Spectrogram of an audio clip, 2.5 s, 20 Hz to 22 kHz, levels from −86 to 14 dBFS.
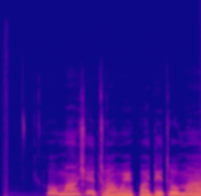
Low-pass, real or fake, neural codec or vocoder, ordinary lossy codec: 19.8 kHz; real; none; none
